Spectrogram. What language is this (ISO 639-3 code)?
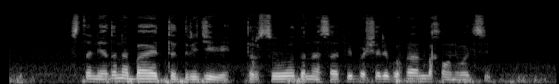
pus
